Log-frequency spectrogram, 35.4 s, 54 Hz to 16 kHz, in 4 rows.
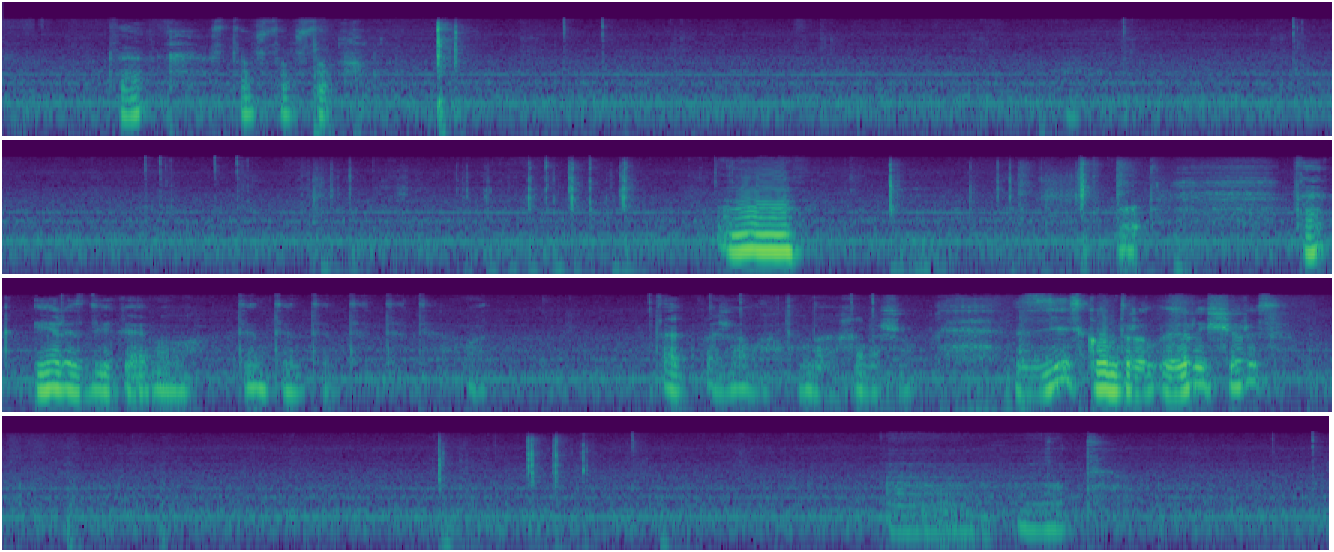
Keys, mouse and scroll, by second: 4.1 click, 7.9-10.3 drag, 10.7 click, 12.3 ctrl+z, 12.6 ctrl+z, 12.9 ctrl+z, 13.3 ctrl+z, 16.0 ctrl+shift+z, 18.5-21.5 drag, 22.9 click, 23.8 click, 30.5 ctrl+r.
